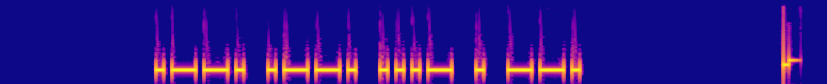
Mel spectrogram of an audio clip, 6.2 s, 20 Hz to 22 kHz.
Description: Morse code, heard as a keyed tone, about 20 wpm, 700 Hz. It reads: PPVEG
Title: Code Groups - 5 Letter:Numbers - 20wpm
